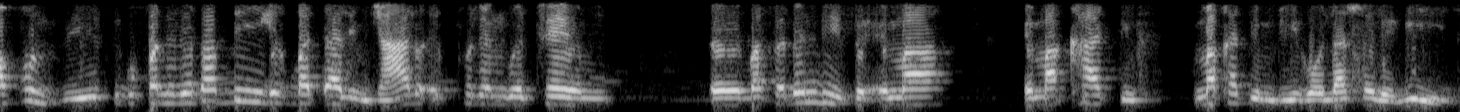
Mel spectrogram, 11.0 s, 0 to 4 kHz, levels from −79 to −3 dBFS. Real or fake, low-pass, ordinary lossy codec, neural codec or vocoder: real; 3.6 kHz; Opus, 64 kbps; none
